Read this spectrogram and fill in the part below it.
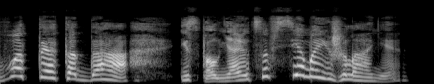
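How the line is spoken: Joyful laughing exclamation. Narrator (Russian): Сэм радостно рассмеялся ... воскликнул

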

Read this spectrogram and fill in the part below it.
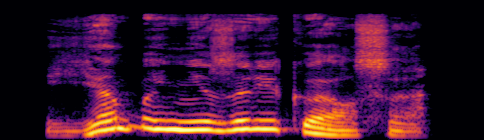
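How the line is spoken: Quiet but very clear. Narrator (Russian): негромко, но очень внятно проговорил Хаста

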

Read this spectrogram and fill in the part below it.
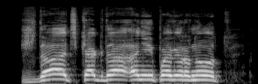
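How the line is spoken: Commander's piercing shout. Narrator (Russian): пронзительно крикнул командир

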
